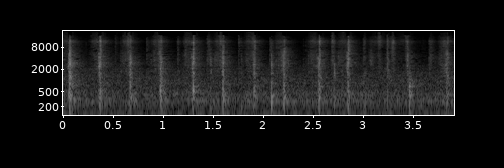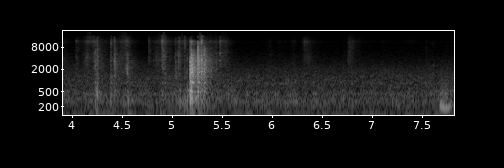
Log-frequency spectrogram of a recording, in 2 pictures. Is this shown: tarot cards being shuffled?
yes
